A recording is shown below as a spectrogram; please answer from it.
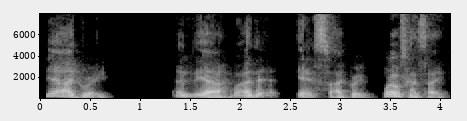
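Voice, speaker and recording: A podcast co-host with a medium-pitched, darkish voice, vocal fry and big pitch swings talks fairly quickly in an informal, enthusiastic way, chatting and reading out notes and credits. Acoustic guitar music plays behind him, and the audio is slightly rough.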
